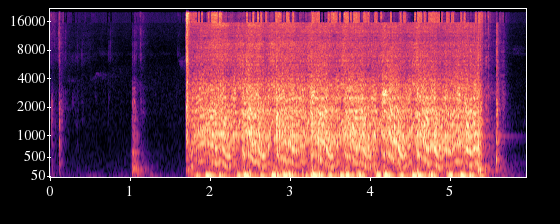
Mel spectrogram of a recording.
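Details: 1967 Thunderbird with a 428, sitting about 30 years, one spark plug wire replaced: two short bumps, then about four seconds of strong, even cranking that never catches. It cranks but won't start; ether is next.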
